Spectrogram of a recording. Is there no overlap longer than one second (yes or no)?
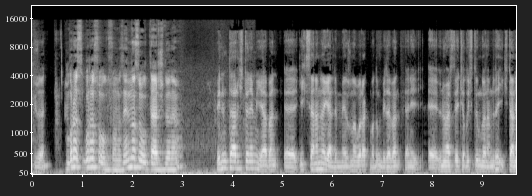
yes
